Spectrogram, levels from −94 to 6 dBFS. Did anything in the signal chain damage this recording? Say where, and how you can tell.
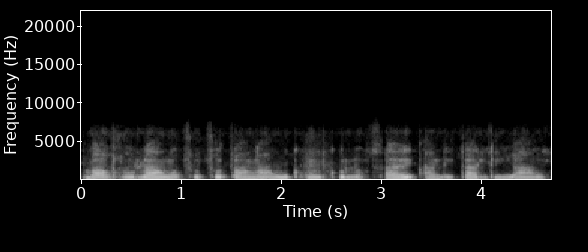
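No, the speech carries the character of an AMR wideband (HD Voice) link at a rate consistent with 12.65 kbit/s, where the codec's coding stays light and the speech remains clear, and no stage of the chain has damaged the signal.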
